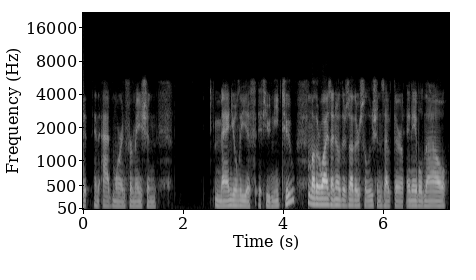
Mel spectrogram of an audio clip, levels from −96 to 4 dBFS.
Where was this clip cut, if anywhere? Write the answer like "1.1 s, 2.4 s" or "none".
4.5 s, 6.4 s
